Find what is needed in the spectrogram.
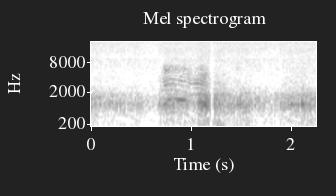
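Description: Near silence, with one faint, brief high-pitched warbling sound a little under a second in.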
